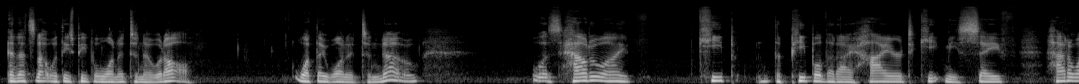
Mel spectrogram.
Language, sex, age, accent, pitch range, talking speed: English, male, 50-69, American, 125-155 Hz, 180 wpm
